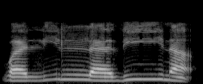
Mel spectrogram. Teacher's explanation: the dhal here has got the ya mad. It is mad tabi'i harakatain, or 2 counts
